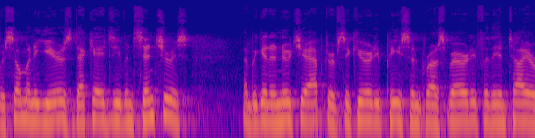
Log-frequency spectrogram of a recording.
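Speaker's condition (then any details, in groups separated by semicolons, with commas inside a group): No condition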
